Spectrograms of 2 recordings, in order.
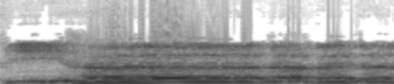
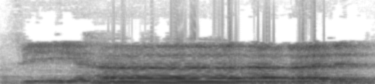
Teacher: Ha kita nak berhenti bacaan sebelum tu ada huruf yang dua baris di atas maka kita jadikan dia dua harakat gantikan dia dengan alif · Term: mad iwan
